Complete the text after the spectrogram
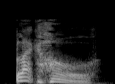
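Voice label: "black hole", British English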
